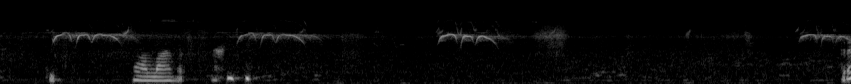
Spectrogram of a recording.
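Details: A pair of White-faced whistling ducks at an African waterhole, 3 November 2024, late dry season after some rain, give bursts of clear, high whistles in quick runs of three or four notes every few seconds; a man talks briefly.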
